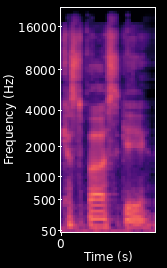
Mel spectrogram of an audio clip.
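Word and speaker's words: Kaspersky: X was it donk uh ex Casper Sky and Pi Pi then went on to break the kill record and ex Kasperski. That's how you pronounce it properly.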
